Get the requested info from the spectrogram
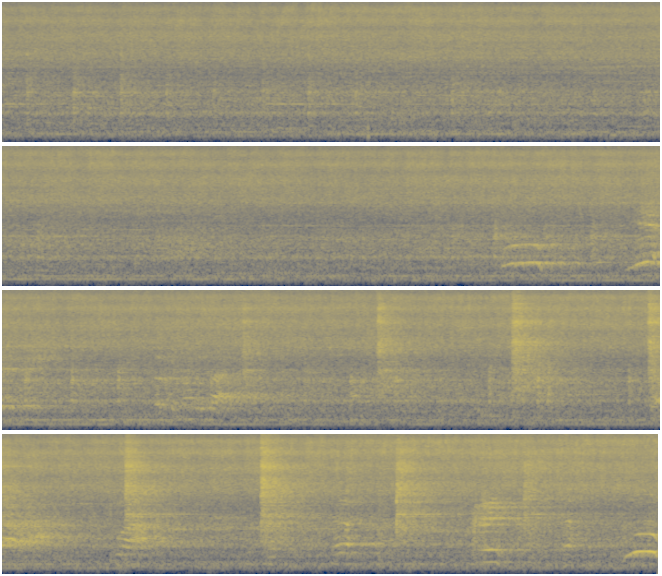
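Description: Weightlifter straining through barbell dead squat reps: short voiced grunts, then sharp forceful breaths about every two seconds in the second half. A steady gym room hum runs underneath.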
